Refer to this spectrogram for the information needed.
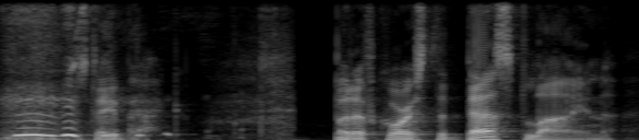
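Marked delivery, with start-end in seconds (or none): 0.1-0.9 much higher mock voice; squeaky mock refusal; mimicking Ferb. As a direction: Ferb fending off a hug, high squeak.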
